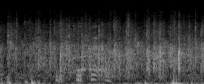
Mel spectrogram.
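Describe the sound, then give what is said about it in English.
An audience claps in steady, moderately loud applause that continues throughout, with a voice faintly audible over the clapping. “So I think maybe by way of just an applause, just to get everyone, just appreciate her, just with some love, please.”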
